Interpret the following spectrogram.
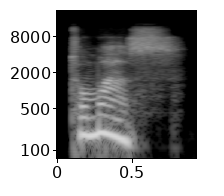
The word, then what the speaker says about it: Tomas: no h because yeah my name is from the spanish language it's actually pronounced tomas but i degrasse let's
